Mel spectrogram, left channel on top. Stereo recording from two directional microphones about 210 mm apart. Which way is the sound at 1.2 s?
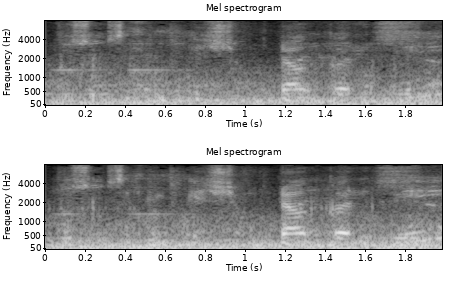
Centre (ahead or behind).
